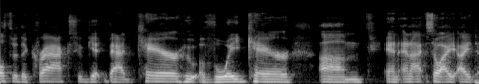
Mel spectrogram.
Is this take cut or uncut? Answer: uncut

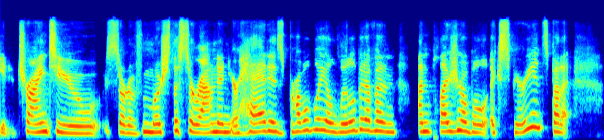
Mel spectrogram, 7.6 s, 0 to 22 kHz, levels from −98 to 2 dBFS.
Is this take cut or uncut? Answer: uncut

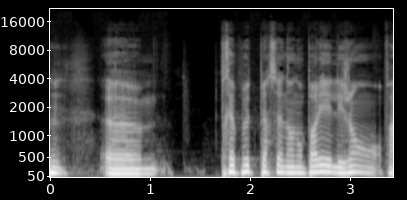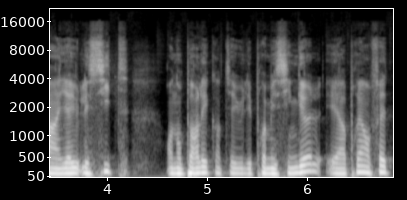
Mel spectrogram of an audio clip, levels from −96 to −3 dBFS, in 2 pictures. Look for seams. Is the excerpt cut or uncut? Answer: uncut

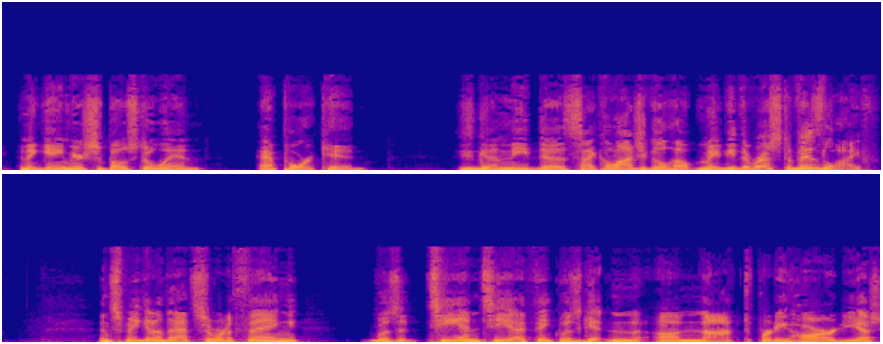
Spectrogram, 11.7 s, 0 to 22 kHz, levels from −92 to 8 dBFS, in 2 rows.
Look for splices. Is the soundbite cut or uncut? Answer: uncut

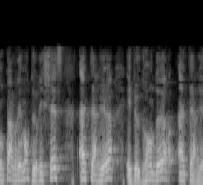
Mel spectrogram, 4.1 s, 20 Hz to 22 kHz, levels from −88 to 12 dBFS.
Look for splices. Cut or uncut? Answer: uncut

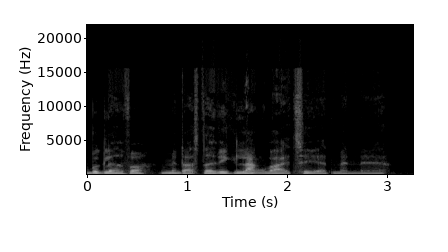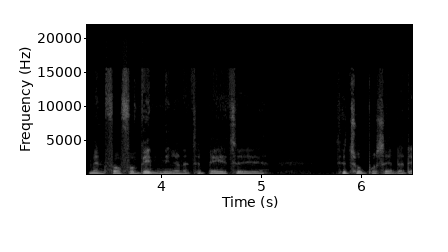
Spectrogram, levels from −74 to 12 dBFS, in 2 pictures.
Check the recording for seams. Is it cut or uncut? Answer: uncut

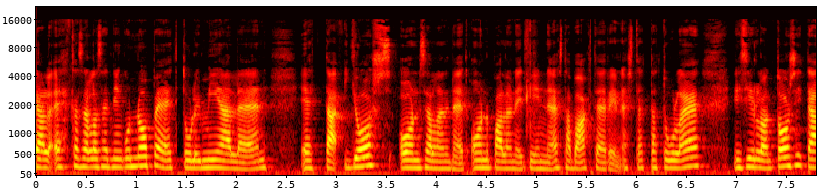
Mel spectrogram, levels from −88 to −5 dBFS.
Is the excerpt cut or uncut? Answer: cut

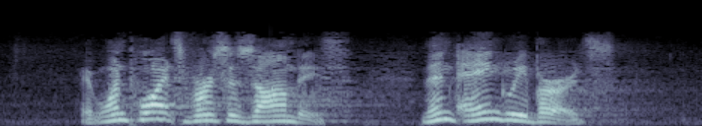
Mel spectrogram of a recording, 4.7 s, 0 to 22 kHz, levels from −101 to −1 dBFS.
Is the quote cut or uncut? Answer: cut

